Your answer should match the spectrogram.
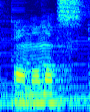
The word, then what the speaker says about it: ananas: is a pineapple i Norway we call it ananas It is SP a n a n a s try it ananas This is called a grape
